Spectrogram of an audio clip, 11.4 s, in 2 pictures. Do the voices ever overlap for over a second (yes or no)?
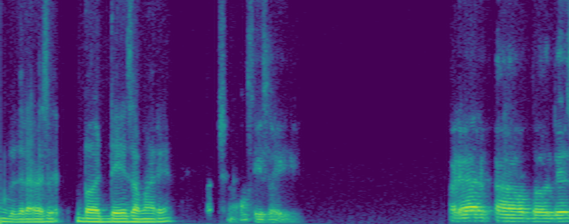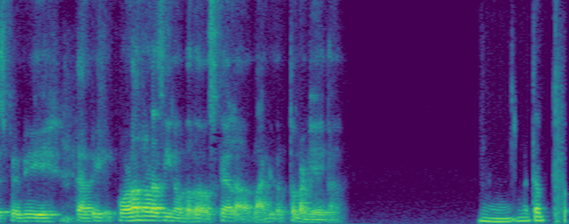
no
